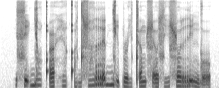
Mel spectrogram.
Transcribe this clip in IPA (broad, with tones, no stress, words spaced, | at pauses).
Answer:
sḭ˧ɟɔ̤˦˨qʼʉ˨ hi̤˦qʼə̤˧d ɬa̤˦rə̰˦dɟḭ˨ pɹi̤˨tʼə˧mɬə̰˨ʊ̯si̤˧ ɬo˧rḭ˦˨ŋɡo̰˨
